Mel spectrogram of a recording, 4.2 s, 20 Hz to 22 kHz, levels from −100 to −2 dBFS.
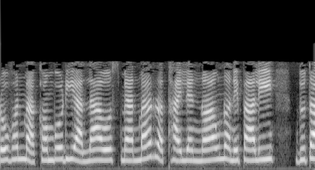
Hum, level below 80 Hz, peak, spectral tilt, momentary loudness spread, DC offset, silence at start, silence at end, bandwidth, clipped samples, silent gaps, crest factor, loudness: none; -58 dBFS; 0 dBFS; -7 dB/octave; 4 LU; under 0.1%; 0 s; 0 s; 5.2 kHz; under 0.1%; none; 16 dB; -15 LUFS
